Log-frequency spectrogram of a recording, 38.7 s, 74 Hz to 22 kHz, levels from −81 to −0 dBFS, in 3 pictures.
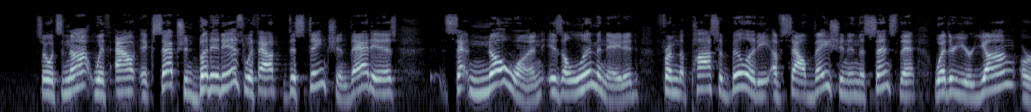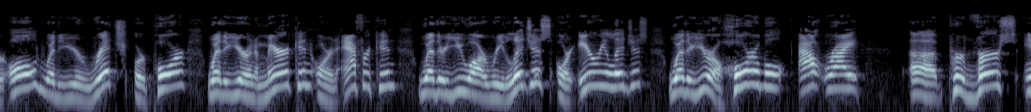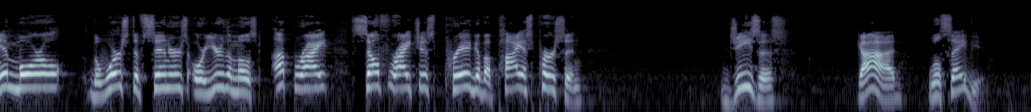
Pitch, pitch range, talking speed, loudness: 230 Hz, 185-260 Hz, 120 wpm, -24 LUFS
